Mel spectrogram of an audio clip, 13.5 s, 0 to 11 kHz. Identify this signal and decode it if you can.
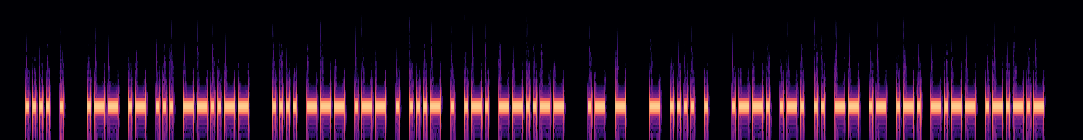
Morse code, heard as a keyed tone, about 28 wpm, 700 Hz. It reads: HE WAS, HOWEVER, AT THE PRIMARY.
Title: Sentences from Top 1000 Words - Review Part 5 - 28wpm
